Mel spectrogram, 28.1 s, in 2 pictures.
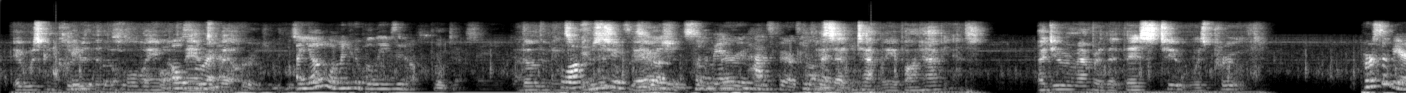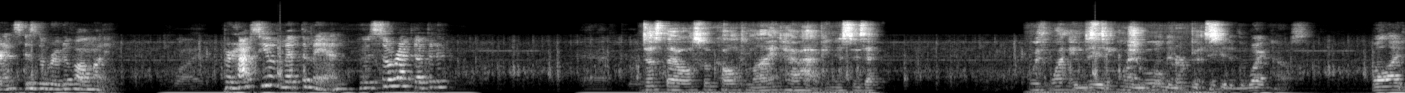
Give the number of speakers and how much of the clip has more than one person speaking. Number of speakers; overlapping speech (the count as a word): four, about 47%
